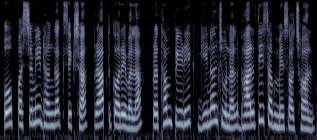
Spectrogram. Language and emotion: Maithili, neutral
